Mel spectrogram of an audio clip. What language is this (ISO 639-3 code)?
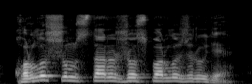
kaz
